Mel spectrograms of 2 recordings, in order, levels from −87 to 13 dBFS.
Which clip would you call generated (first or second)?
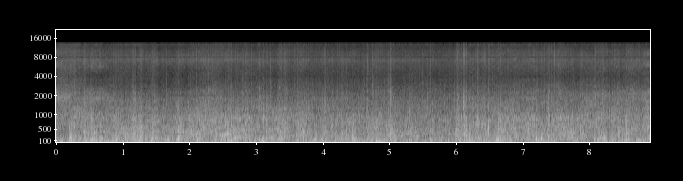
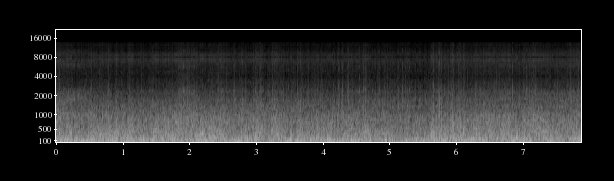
first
